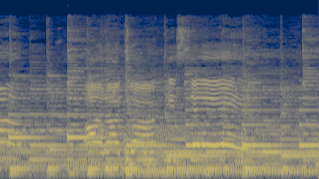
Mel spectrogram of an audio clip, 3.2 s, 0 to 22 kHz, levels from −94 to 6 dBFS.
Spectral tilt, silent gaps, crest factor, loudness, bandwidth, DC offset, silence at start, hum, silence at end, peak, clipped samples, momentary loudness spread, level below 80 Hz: -5.5 dB/octave; none; 14 dB; -17 LUFS; 16 kHz; under 0.1%; 0 s; none; 0 s; -4 dBFS; under 0.1%; 5 LU; -44 dBFS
